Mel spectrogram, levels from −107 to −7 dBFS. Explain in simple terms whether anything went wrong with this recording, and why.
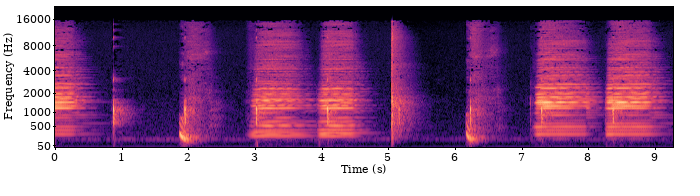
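Nothing stood out as wrong when listening to this audio.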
